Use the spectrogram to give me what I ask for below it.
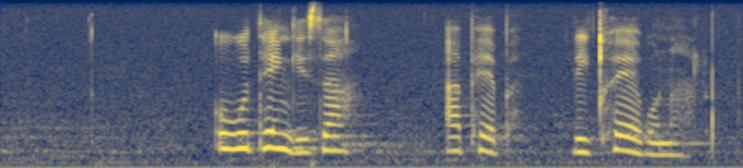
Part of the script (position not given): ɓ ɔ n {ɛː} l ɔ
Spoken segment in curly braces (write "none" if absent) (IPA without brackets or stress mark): aː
